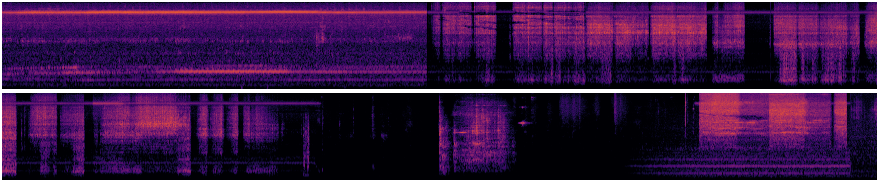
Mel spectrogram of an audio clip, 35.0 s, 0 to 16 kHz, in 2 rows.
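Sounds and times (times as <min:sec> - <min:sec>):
wood lathe humming: 0:30.2 - 0:34.5
tool scraping spinning wood: 0:31.2 - 0:34.5.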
